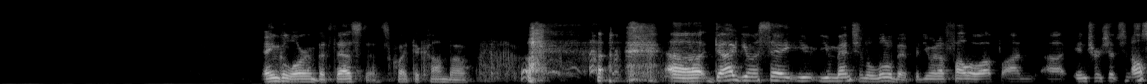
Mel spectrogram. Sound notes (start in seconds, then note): 4.8 laughs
